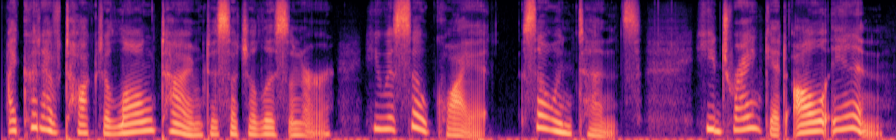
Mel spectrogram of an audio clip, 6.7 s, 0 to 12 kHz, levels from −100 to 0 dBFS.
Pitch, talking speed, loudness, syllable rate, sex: 210 Hz, 195 wpm, -20 LUFS, 4.4 syllables/s, female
